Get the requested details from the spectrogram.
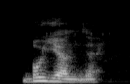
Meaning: inflection of bouillonner: 1. first/third-person singular present indicative/subjunctive 2. second-person singular imperative
- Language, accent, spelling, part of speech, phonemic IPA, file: French, Canada, bouillonne, verb, /bu.jɔn/, LL-Q150 (fra)-bouillonne.wav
